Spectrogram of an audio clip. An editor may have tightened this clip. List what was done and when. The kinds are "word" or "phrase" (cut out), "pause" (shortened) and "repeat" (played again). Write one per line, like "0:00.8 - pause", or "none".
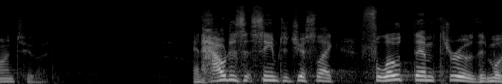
none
